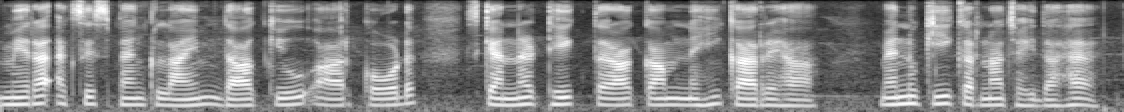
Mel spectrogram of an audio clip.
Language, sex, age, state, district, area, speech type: Punjabi, male, 18-30, Punjab, Amritsar, urban, read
